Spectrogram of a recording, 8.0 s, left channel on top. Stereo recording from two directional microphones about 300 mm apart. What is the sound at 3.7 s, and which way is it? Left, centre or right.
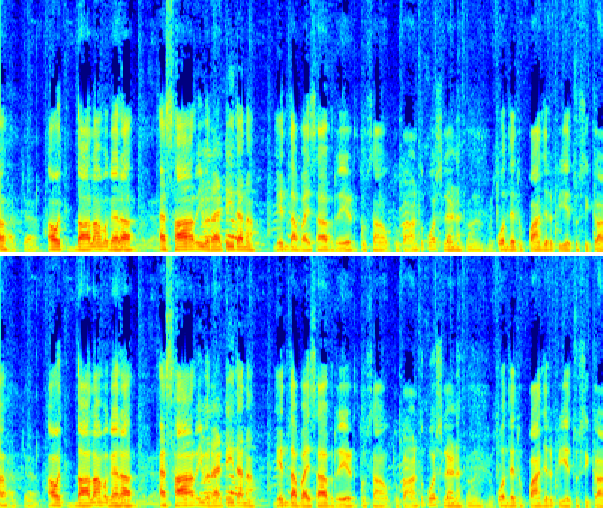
Speech, centre.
